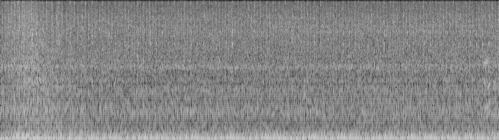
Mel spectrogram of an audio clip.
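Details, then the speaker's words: Warm VW Thing air-cooled four-cylinder during a tune-up after dwell and distributor setting: holds a fast, steady idle well above a normal lope. The throttle cable is too tight and holding the throttle open; idle adjusts with three screws. "good here yeah the idle is really high right now because you're"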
